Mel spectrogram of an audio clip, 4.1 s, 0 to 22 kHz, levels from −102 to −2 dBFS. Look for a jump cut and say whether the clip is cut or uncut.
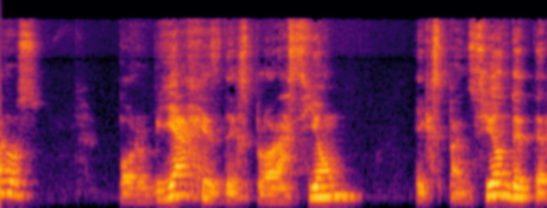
uncut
